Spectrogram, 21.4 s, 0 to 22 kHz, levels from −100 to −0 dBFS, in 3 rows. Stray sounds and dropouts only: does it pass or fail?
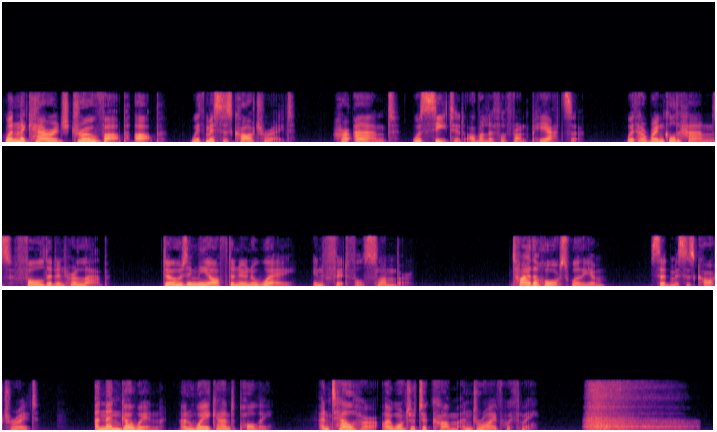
fail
